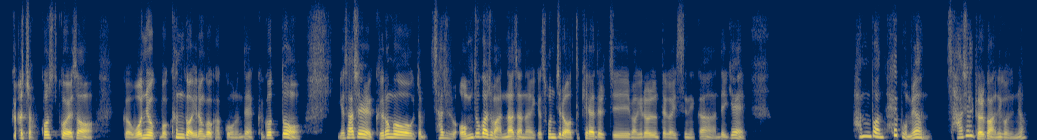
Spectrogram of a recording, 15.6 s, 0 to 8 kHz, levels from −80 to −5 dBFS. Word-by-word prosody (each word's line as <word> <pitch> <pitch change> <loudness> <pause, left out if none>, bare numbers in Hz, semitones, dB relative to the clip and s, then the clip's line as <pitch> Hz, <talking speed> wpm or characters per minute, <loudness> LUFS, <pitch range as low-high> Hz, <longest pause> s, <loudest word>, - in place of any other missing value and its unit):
그렇죠 - - -4
코스트코에서 165 -1 +2 0.4
그러니까 - - -3
원육 145 +1 +4
뭐 - - -2
큰 175 -3 +1
거 - - +6
이런 125 +4 0
거 115 - +4
갖고 90 -1 -9
오는데 85 +2 -7
그것도 155 +4 +1 0.5
이게 140 - -6
사실 175 +1 +4
그런 175 +7 +1
거 155 -6 +5
좀 - - -7
사실 145 -5 -6
엄두가 180 - +3
좀 155 - 0
안 - - -4
나잖아요. 105 -8 +1
이게 85 - -9
손질을 175 - +1
어떻게 90 - -3
해야 - - +6
될지 95 -1 -5
막 85 -1 -5
이럴 105 +1 -2
때가 95 -3 -5
있으니까. 80 +1 -9
근데 110 - -8
이게 155 +11 -3 1.6
한번 225 -3 0
해 300 - +3
보면 185 - -1 0.2
사실 190 +11 -4
별거 115 - +3
아니거든요. 90 - -5
150 Hz, 335 characters per minute, -19 LUFS, -, 1.6 s, 거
